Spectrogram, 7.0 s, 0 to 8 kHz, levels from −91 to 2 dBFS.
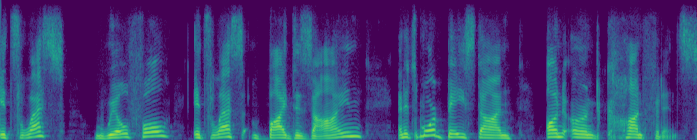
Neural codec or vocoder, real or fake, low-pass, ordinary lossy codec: codec, 16 kHz, 4.8 kbps, FACodec; fake; 7.2 kHz; Opus, 24 kbps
